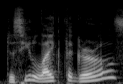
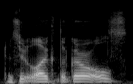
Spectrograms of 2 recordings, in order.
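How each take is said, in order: First: It is said in a normal voice. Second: It is said in a deep voice.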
